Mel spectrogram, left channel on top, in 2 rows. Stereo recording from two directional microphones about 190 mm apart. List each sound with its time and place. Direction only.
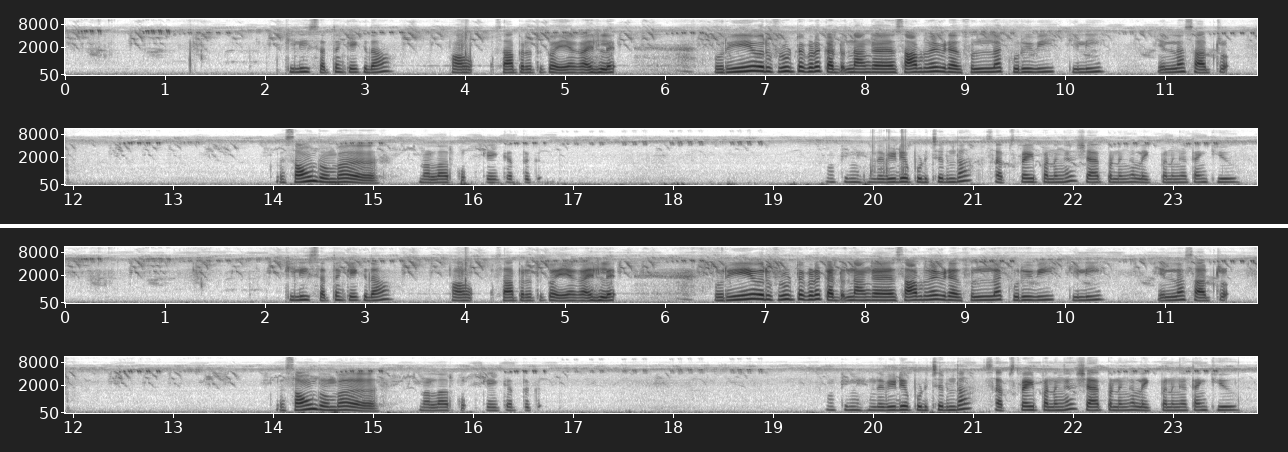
2.1 s a sound: 10° left (ahead or behind)
2.4 s speech: centre (ahead or behind)
5.7 s a sound: 5° left (ahead or behind)
6.5 s speech: 10° left (ahead or behind)
14.0 s speech: 20° left (ahead or behind)
19.5 s speech: centre (ahead or behind)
